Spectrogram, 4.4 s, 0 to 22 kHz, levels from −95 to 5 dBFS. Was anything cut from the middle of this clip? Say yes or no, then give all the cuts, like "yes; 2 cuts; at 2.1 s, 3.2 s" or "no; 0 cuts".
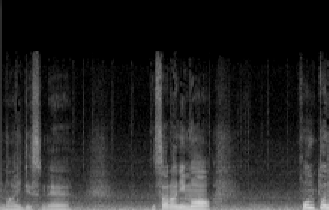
no; 0 cuts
